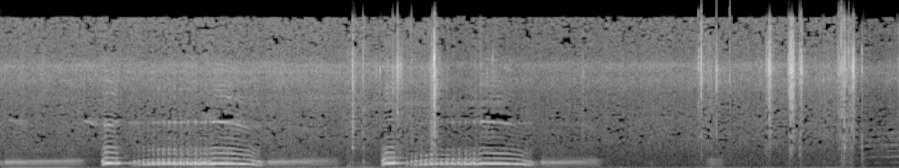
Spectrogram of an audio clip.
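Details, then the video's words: Tame albino Barbary dove, white with red eyes, singing as a lure call: two long purring coos about three seconds apart, each starting with a bright sharp note and sagging at the end, then quiet with faint clicks. "Pancingan suara burung puter paling populer"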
